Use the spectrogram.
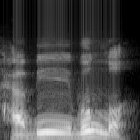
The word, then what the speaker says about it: Habibullah: dibaca ada seperti Wow misalnya habibu Habibullah Nah di situ ada ada seperti Huruf waunya itu salah tapi yang benar contohnya Habibullah langsung pada lafaz Allahnya tidak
